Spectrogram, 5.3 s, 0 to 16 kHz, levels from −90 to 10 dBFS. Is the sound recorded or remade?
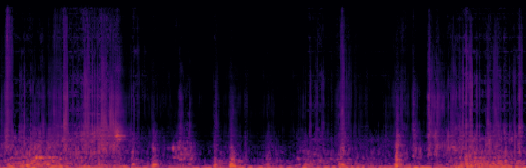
remade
